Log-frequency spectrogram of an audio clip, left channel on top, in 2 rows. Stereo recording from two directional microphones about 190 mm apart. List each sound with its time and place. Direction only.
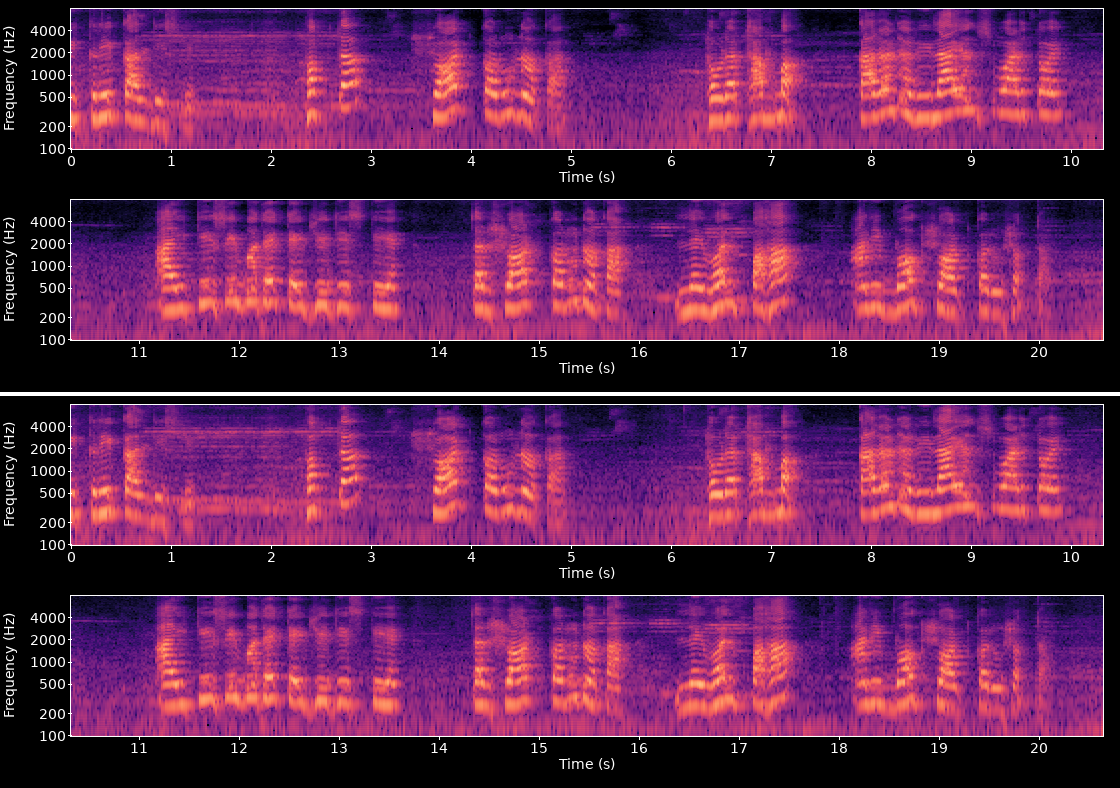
0.0 s a woman's voice: 10° right (ahead or behind)
2.3 s a woman's voice: 10° right (ahead or behind)
6.3 s a woman's voice: 10° right (ahead or behind)
11.1 s a woman's voice: 10° right (ahead or behind)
